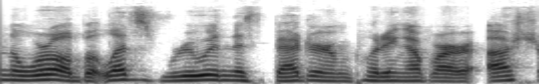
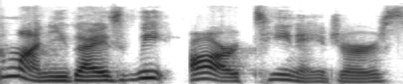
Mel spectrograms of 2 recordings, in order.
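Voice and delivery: mocking, stiff, fake-cool teen voice. Mocking badly written teen dialogue in a movie: imitating adults writing kid dialogue. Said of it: "they're just like".

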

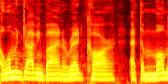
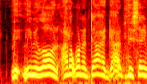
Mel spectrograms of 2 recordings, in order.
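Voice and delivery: very high, tearful, crying outcry; 10 semitones higher than usual. Speaker retelling what they yelled out loud on the bus, reenacting the yelling. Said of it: "I had yelled on the bus".

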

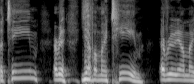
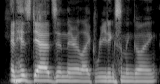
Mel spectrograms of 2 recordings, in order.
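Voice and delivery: plain

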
